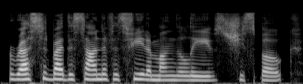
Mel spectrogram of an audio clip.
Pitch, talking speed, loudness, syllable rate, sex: 215 Hz, 235 wpm, -19 LUFS, 6.0 syllables/s, female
